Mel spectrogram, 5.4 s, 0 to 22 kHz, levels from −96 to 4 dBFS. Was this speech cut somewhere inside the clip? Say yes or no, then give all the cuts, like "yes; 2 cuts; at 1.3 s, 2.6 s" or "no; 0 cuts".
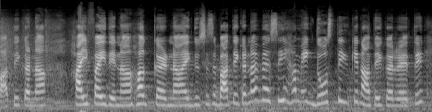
no; 0 cuts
